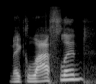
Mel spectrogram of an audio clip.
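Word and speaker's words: McLaughlin: Emphasize the laugh part. Mclofflin. McLaclin.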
